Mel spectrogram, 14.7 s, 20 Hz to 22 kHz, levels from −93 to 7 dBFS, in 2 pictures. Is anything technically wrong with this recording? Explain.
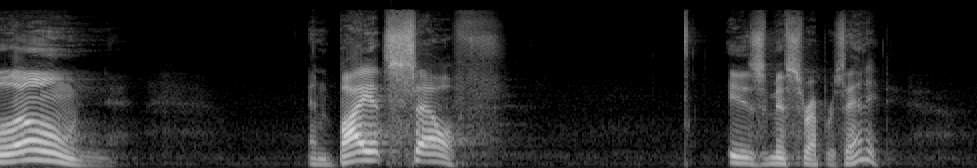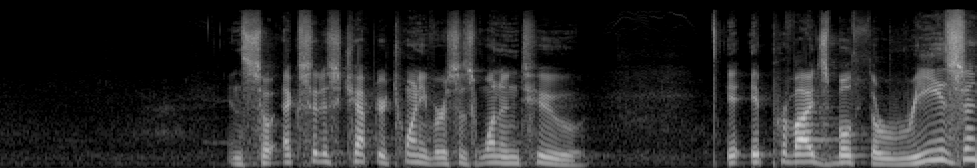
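Yes. There are three overlaps between stream segments, at 2.94 s (after "and by"), 10.92 s, and 12.91 s (before "it provides"). Where 2-second segments meet, about 15 to 20 ms of speech is trimmed away, giving a tiny skip. On the waveform this appears as a discontinuity, and on the spectrogram as a thin vertical broadband line.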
